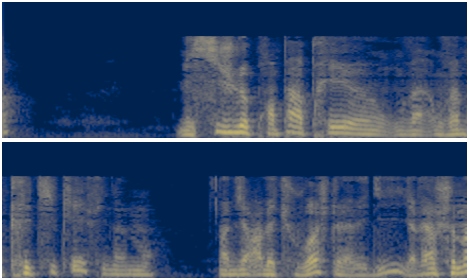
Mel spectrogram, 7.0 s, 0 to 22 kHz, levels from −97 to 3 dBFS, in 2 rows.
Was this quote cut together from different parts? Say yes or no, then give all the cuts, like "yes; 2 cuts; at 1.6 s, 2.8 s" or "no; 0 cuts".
no; 0 cuts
